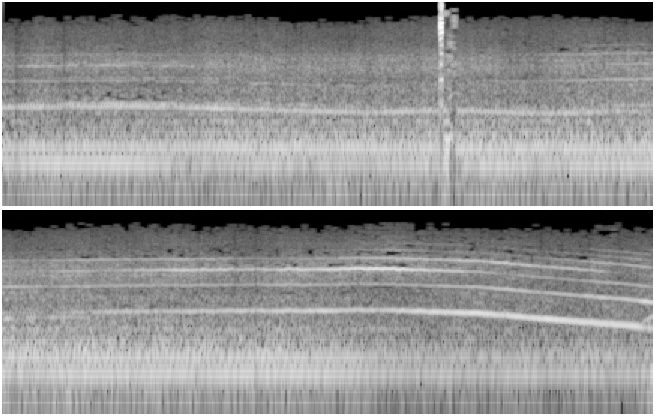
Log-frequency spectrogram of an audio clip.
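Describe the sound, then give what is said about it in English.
A police car siren wails steadily for several seconds, its tone drifting slowly in pitch over a low engine rumble, with one sharp click partway through and no voices. “Anyway, we can't run away from a police car and a station wagon.”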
